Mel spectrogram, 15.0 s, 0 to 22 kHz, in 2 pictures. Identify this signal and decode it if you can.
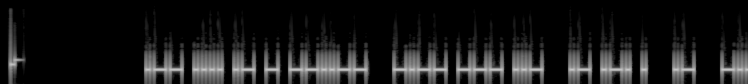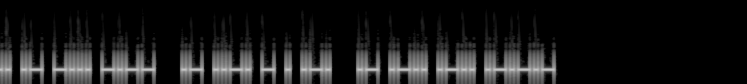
Morse code, heard as a keyed tone, about 30 wpm, 700 Hz. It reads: WHAT, YOU ARE A BABY AFTER ALL.
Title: Sentences from Top 1300 Words 30wpm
